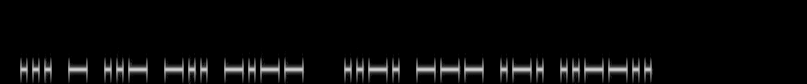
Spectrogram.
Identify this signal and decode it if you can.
Morse code, heard as a keyed tone, about 20 wpm, 700 Hz. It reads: STUDY FOR?
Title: Sentences from Top 1000 Words - Review Part 6 - 20wpm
